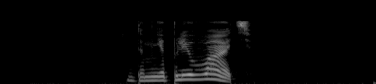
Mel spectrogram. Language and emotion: Russian, angry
